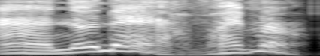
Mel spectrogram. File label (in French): un honneur vraiment, gnome, male; PhoenixCraft-1.16.5; PhoenixNPCPack; minecraft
